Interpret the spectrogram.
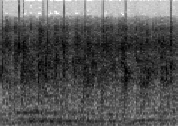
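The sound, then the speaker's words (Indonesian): An audience applauds: many hands clapping in a dense, steady wash of sound that holds at an even, fairly loud level throughout, with no voices. “Tepuk tangan saya, Pak”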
